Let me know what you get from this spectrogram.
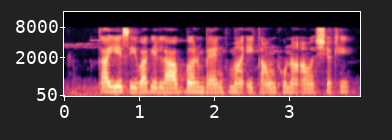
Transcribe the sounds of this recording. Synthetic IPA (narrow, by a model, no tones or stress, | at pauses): kajeseʋakelabbəɾnbɛ̃ŋkmãʔekauɳʈɦonaʔaʋəʃjəkʰe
